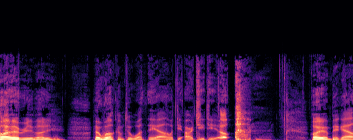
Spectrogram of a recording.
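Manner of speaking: groggy, drowsy, sleepy, just-woken-up voice. Host opening the show right after waking from a nap, sleepy. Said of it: "you feeling a little sleepy today?".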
